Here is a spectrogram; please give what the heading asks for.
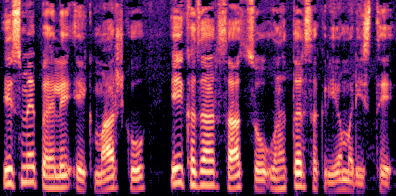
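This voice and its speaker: A man presents scripted news in a medium-pitched voice. His intonation rises and falls in a lively way as he reads each report. The sound is dry, with no room echo. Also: moderate pace. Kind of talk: scripted news narration in a bulletin.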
